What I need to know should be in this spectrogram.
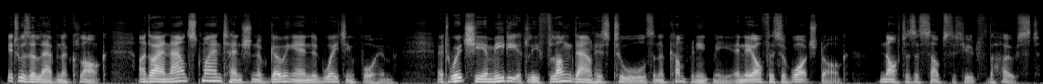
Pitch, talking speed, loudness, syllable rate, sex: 105 Hz, 225 wpm, -20 LUFS, 6.5 syllables/s, male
